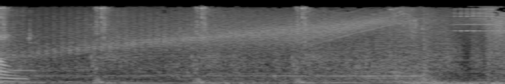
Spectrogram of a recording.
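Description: A game's countdown ticks once every second.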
